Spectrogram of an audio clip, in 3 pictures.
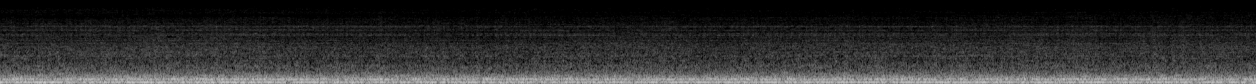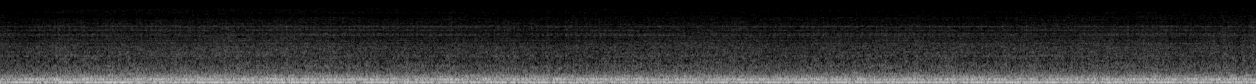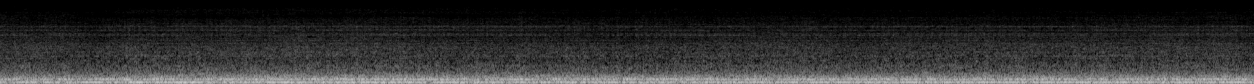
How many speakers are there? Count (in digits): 0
